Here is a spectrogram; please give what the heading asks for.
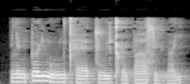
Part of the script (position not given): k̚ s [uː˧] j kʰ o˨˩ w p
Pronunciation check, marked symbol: incorrect: uː˨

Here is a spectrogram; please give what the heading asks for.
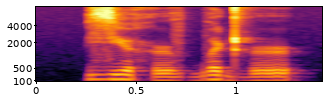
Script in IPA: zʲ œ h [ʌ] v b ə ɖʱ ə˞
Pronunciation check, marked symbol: incorrect: ə˞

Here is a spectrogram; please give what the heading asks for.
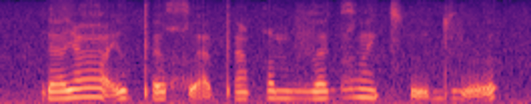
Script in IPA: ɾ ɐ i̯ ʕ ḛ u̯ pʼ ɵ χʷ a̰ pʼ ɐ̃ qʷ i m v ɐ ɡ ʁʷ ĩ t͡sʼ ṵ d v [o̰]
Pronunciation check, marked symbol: correct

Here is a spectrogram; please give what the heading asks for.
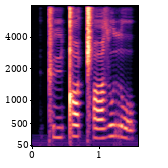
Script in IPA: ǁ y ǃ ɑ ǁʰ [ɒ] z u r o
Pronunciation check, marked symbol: incorrect: ɑ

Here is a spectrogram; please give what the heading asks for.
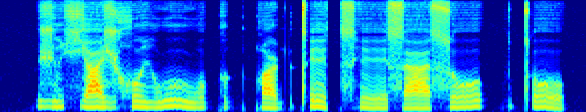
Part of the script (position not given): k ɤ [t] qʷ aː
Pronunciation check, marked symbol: incorrect: k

